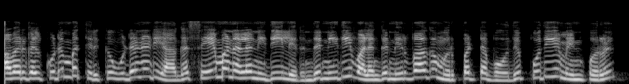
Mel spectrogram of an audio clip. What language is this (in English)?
Tamil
